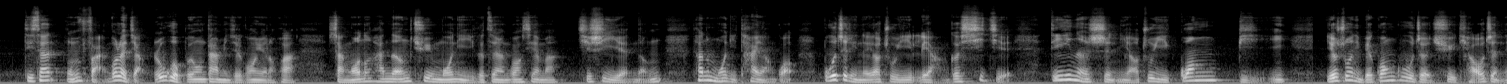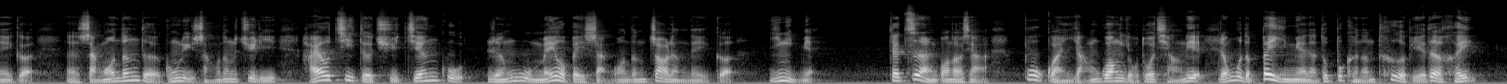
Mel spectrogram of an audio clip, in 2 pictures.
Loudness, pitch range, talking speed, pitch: -18 LUFS, 105-150 Hz, 290 characters per minute, 110 Hz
